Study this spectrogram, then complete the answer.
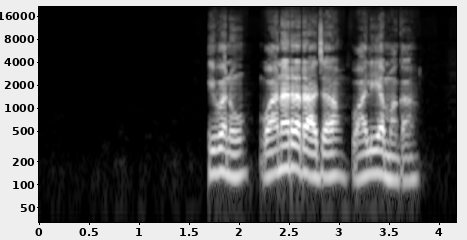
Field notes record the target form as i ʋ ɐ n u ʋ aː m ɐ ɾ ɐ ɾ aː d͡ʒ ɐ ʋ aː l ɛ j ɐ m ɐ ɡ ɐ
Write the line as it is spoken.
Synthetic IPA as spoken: i ʋ ɐ n u ʋ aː n ɐ ɾ ɐ ɾ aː d͡ʒ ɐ ʋ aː l i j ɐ m ɐ ɡ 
